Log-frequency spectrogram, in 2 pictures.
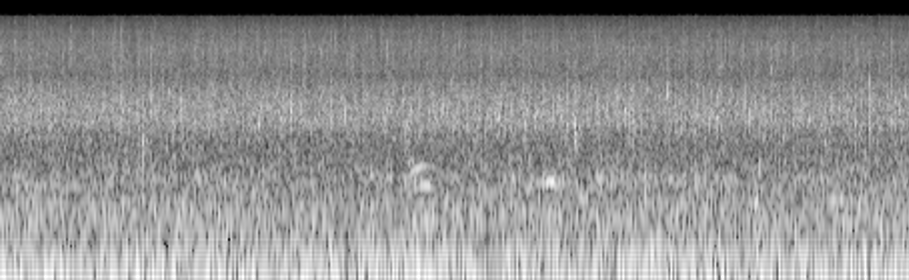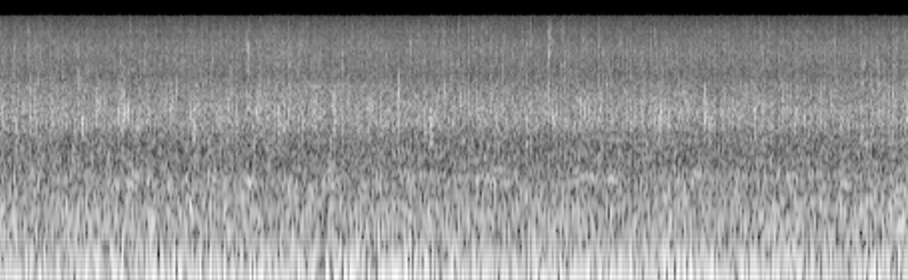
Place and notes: Fuente centro de Ibaguè- Fountain downtown ibaguè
